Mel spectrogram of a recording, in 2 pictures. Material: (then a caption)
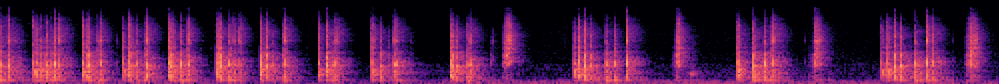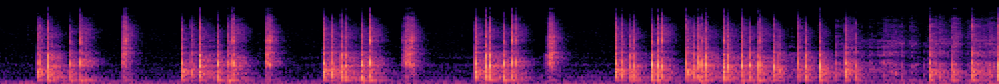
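Plastic. Fingertips of both hands tap and scratch the top of the lid of a medium yellow plastic hair mask jar at close range. Rapid bursts of dry, clicky taps and scratchy strokes come in quick clusters with brief pauses between. Each hit stops almost at once with no ring, and the tone is a hollow midrange plastic click.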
